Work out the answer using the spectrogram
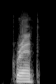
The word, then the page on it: Granth: American English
